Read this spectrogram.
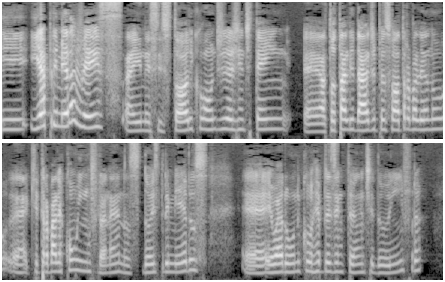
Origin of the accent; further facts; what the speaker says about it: Sorocaba, São Paulo, Brazil; Sou aqui de Sorocaba, interior de São Paulo.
